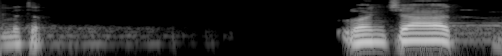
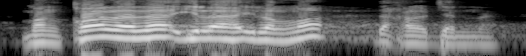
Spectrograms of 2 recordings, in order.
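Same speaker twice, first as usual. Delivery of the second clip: recited hadith; 9 dB louder than usual. Acted.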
